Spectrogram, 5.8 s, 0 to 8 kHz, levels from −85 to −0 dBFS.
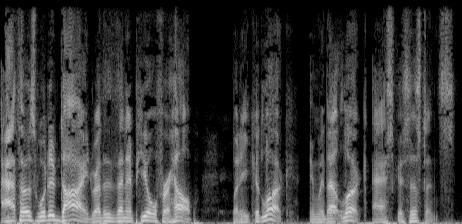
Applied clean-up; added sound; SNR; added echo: neural mask model Resemble Enhance denoiser.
